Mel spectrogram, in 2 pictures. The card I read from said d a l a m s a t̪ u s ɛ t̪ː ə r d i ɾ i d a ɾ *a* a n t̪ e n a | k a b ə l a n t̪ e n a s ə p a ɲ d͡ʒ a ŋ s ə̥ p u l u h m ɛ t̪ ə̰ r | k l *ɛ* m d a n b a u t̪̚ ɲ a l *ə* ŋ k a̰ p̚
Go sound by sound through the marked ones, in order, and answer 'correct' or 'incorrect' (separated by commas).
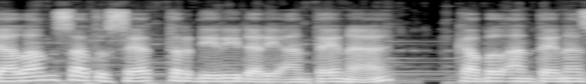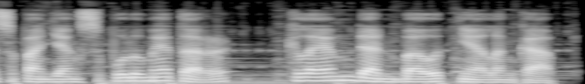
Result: incorrect, correct, correct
